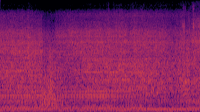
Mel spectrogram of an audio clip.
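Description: Vehicle engine and road noise: a steady, even drone while driving along at constant speed.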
